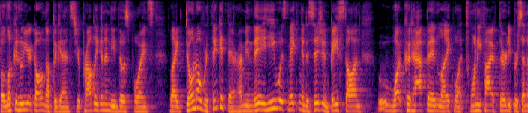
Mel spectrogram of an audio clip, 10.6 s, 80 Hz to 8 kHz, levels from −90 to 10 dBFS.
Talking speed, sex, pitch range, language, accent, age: 215 wpm, male, 135-160 Hz, English, American, 30-49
